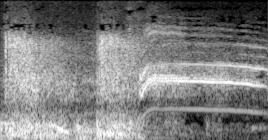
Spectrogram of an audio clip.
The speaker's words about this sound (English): Oh, your boots have exploded.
